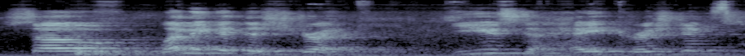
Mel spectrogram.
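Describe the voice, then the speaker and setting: A man's voice: high voice, measured pace. A man playing an upbeat, folksy radio host puppet with a Southern US accent, presenting a scripted comedy talk show. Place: large echoey hall, live performance. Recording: echoey hall from far off, noisy.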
